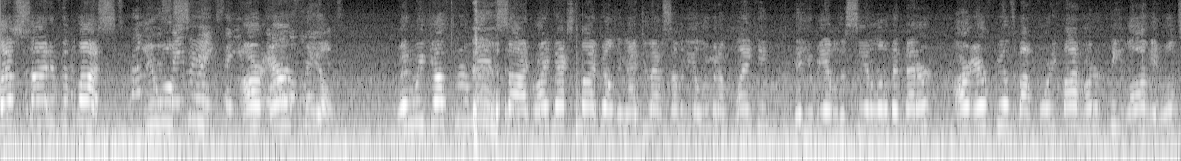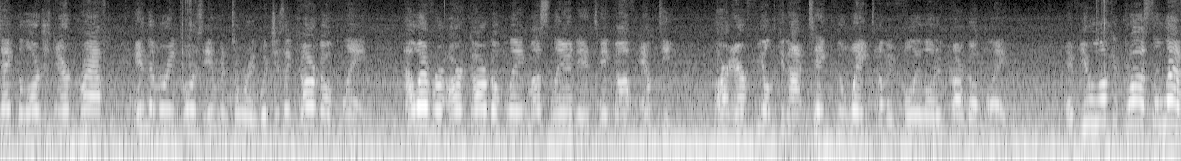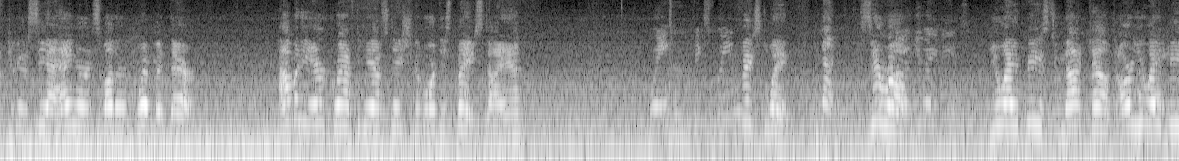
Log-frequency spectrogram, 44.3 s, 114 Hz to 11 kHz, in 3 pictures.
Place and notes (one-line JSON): {"title": "MCAGCC Twenty Nine Palms - Yelling tour MCAGCC Twentynine Palms", "date": "2012-04-18 09:09:00", "description": "Yelling tour on the bus, bouncing across the Mojave sand", "latitude": "34.30", "longitude": "-116.15", "altitude": "607", "timezone": "America/Los_Angeles"}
